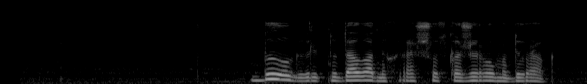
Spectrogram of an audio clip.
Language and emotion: Russian, angry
